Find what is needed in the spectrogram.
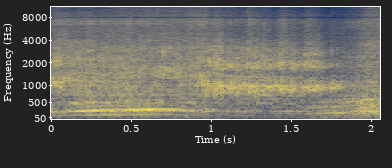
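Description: BMW E30 drift car sliding sideways, its rear tyres skidding continuously while the engine note rises and falls with the throttle, dipping briefly near the end before climbing again.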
